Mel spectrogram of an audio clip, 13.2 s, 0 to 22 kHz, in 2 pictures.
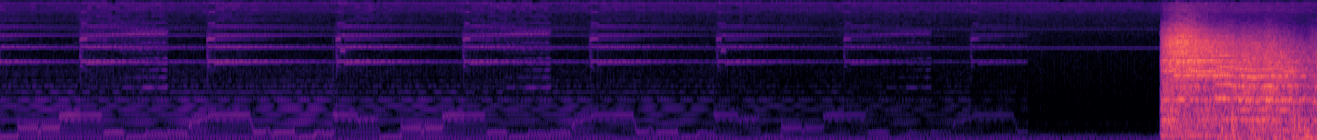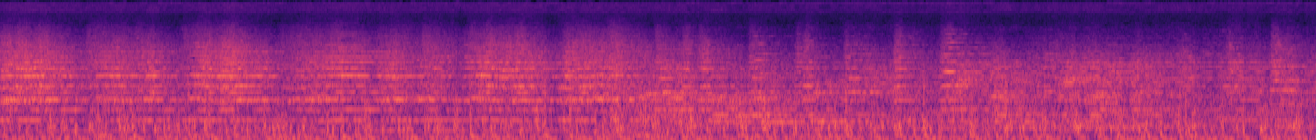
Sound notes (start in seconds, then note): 7.7 hooves pounding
